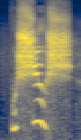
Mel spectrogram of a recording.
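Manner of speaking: high, loud spoken whoosh; vanishing whoosh. Acted. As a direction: make a vanishing sound effect. Imitates the Colonel vanishing.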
